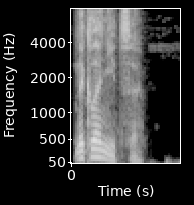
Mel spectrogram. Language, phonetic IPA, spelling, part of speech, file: Russian, [nəkɫɐˈnʲit͡sːə], наклониться, verb, Ru-наклониться.ogg
- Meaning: 1. to bend, to stoop 2. passive of наклони́ть (naklonítʹ)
